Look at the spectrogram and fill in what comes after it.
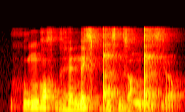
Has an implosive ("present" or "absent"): absent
